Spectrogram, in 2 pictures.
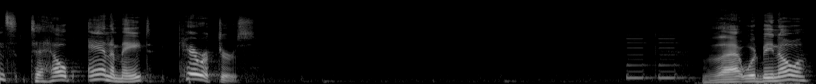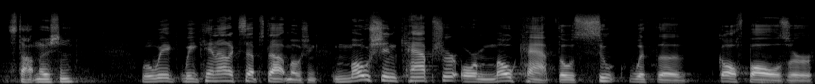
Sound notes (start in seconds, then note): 6.2 buzzer beeps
